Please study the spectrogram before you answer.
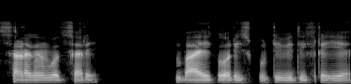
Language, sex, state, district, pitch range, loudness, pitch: Hindi, male, Uttar Pradesh, Jalaun, 100-105 Hz, -21 LUFS, 105 Hz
